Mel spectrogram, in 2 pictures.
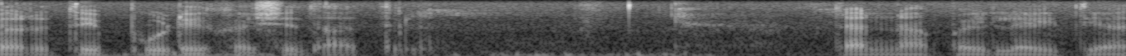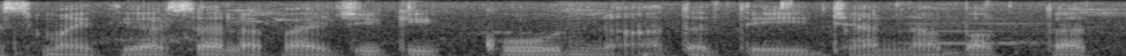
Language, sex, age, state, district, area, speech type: Marathi, male, 30-45, Maharashtra, Thane, urban, spontaneous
